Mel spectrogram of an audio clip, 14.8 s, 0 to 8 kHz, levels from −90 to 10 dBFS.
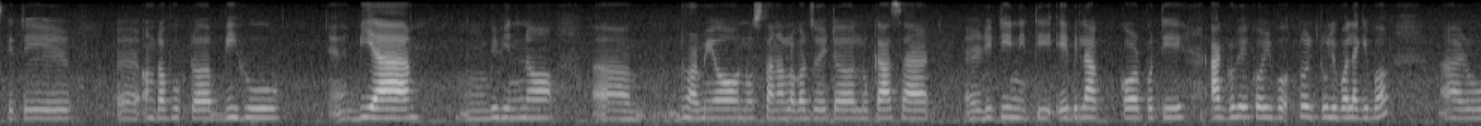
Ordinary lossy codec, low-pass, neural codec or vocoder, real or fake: none; 7.2 kHz; none; real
